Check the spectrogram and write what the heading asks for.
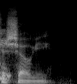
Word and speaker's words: Khashoggi: Cypher Ace, Khashoggi. Am I saying that right? – I think so. I've heard some weird pronunciations of it from people who sound like they're trying to pronounce it correctly in, you know, in whatever language it's supposed to be pronounced that way. But I'm just going with Khashoggi.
